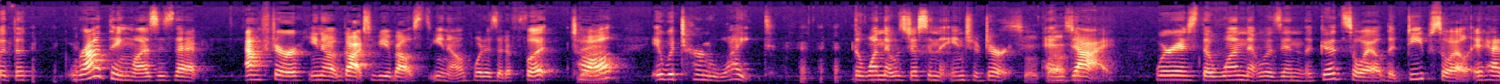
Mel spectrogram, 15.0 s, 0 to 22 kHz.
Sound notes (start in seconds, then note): 7.8 chuckles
